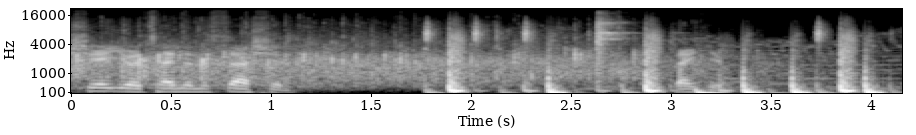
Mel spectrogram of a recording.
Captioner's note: applause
